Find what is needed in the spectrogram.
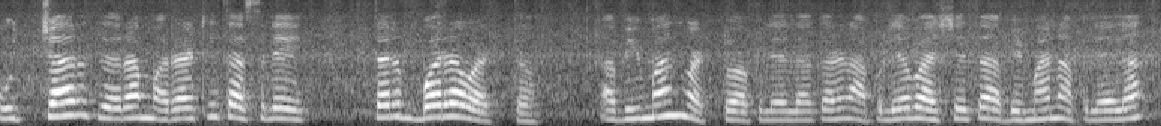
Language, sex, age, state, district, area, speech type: Marathi, female, 60+, Maharashtra, Palghar, urban, spontaneous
